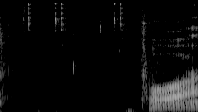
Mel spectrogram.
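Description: Near silence broken by a few faint, short clicks; a spoken word starts near the end.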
